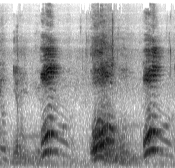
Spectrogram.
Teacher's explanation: di tepi lidah tidak pakai ujung lidah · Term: huruf dad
